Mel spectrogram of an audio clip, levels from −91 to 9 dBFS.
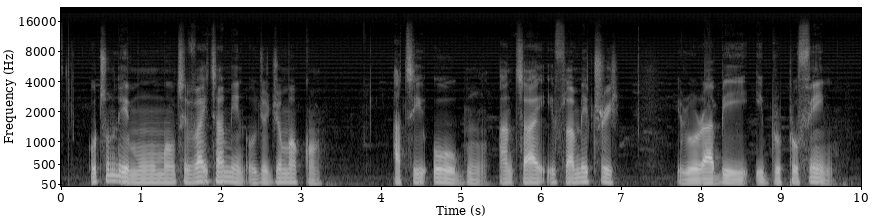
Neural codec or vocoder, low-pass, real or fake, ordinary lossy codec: vocoder, 44.1 kHz, 128 mel bands every 256 samples, BigVGAN v2; 19.8 kHz; fake; none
